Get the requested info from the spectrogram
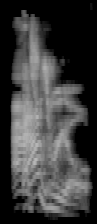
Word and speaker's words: Azriel: So it's pronounced Azriel.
